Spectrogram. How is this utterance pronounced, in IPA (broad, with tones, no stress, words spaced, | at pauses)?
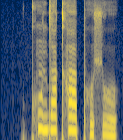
kʰũ˦da˦ kʰa˦pʰʊ˨ʃʊ˨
